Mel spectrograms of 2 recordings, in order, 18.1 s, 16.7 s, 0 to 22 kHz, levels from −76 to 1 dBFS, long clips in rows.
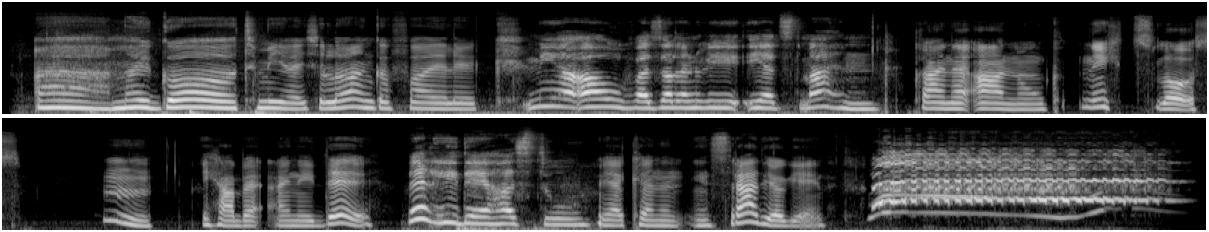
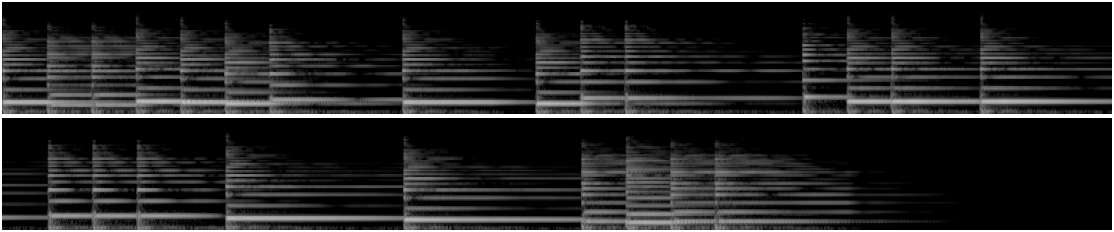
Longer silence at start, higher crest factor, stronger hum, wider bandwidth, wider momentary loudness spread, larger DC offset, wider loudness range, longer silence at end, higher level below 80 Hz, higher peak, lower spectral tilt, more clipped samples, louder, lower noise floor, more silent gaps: first, 0.25 s vs 0 s; about the same, 18 dB vs 16 dB; neither; about the same, 13.5 kHz vs 12.5 kHz; about the same, 14 LU vs 15 LU; neither; first, 7 LU vs 4 LU; second, 0.15 s vs 1.95 s; first, -40 dBFS vs -58 dBFS; first, 0 dBFS vs -14 dBFS; about the same, -4 dB/octave vs -4 dB/octave; neither; first, -16 LUFS vs -29 LUFS; second, -59 dBFS vs -69 dBFS; neither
